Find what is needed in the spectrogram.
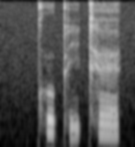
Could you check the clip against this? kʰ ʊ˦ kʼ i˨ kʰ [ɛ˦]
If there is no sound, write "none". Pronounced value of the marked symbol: ɛ˦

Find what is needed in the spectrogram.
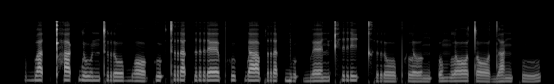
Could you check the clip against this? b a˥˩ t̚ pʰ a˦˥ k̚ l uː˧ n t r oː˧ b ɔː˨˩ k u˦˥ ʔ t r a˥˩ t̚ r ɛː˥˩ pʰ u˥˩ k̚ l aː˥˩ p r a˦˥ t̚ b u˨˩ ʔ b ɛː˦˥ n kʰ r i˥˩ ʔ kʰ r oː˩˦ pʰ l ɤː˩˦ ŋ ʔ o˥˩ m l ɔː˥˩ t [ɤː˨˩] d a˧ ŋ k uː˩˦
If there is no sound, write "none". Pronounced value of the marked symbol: ɔː˨˩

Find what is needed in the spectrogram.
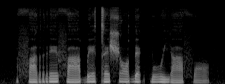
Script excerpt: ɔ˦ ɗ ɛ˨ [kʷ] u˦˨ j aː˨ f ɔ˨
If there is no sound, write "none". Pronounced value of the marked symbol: k͡p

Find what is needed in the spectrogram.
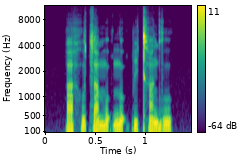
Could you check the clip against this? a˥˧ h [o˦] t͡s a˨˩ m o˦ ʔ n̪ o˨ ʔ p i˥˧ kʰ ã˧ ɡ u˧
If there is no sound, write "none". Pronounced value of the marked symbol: u˦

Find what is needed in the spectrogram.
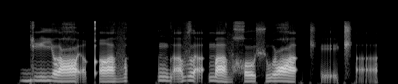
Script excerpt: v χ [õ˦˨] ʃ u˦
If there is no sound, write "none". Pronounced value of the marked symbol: o˦˨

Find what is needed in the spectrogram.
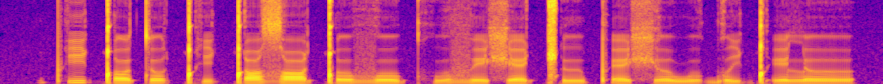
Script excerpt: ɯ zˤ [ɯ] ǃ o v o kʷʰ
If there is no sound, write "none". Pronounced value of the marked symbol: ɤ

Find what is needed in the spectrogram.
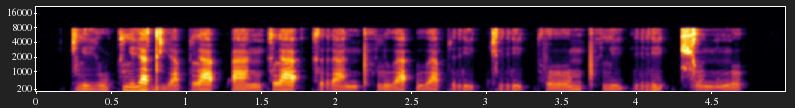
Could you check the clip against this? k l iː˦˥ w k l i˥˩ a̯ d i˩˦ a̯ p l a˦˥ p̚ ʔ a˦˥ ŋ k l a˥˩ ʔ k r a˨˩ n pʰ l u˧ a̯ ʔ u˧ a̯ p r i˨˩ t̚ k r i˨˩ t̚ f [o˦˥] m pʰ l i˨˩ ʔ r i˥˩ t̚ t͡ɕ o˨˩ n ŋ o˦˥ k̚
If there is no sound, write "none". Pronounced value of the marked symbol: oː˦˥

